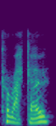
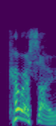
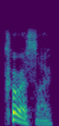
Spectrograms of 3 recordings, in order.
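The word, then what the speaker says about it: Curaçao: Blue, not Caraco. Curacao. It's called Curacao. For years, I've been pronouncing it Caraco, but no, it's Curacao.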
